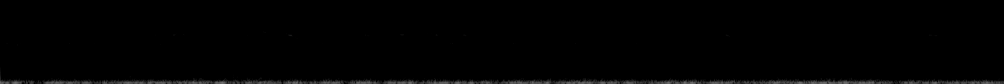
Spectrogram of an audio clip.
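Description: Small birds chirping in short, quick, scattered notes over a low, uneven rumble of wind on the microphone.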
